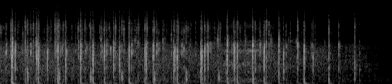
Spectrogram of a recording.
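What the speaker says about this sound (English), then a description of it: "We can clap for that." Clapping from the crowd at a ribbon cutting for a county waste transfer station and recycling center, a modest group of distinct, sharp claps in a loose rhythm that taper off and stop near the end.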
